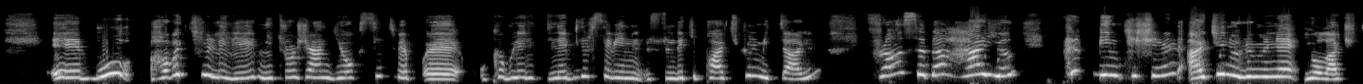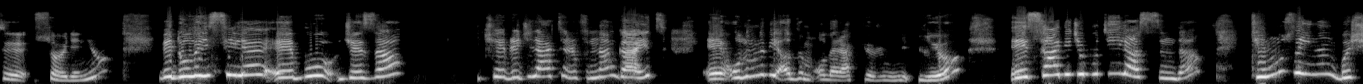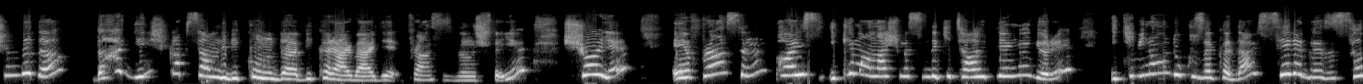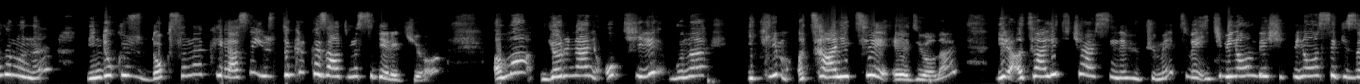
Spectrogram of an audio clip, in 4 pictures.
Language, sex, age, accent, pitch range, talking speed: Turkish, female, 30-49, native, 295-405 Hz, 100 wpm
